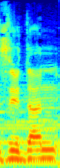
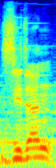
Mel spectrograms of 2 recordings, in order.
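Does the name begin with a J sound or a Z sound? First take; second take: Z sound; Z sound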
